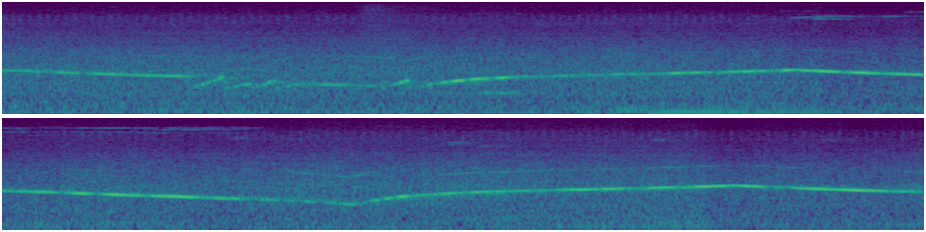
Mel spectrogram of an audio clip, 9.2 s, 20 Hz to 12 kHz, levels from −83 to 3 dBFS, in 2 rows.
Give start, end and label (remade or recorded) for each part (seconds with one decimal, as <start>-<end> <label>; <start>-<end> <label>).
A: 0.0-9.2 recorded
